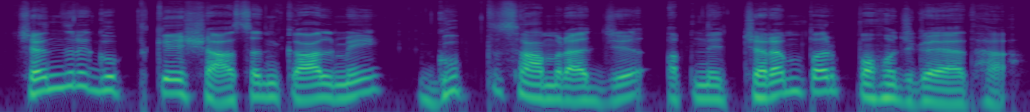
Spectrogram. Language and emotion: Hindi, neutral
